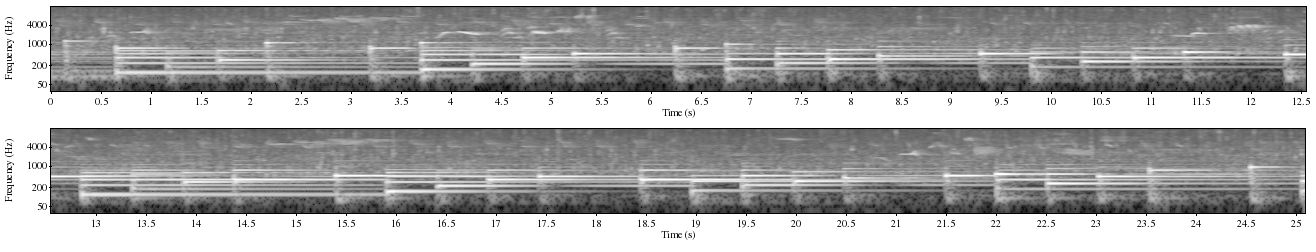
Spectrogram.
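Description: Slow, gentle solo piano music: single notes and soft chords, each struck and left to ring and fade, with a new note roughly every half second to second.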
